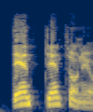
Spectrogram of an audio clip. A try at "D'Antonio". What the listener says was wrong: And you're saying the and in there.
